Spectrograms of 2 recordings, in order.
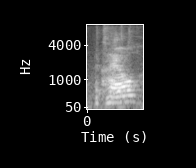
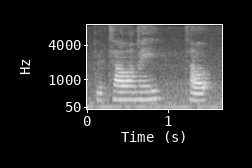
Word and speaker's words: Ptolemy: Patel? I don't know. Ptolemy. Is it the P silent? Ptolemy. Ptolemy. Yeah, like the The pink ninth. pterodactyl. Go That Richard. joke. co-regent when her husband, Ptolemy the Eighth, died.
